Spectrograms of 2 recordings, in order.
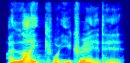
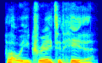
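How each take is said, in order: First: The stress is on "like". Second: The stress is on "here".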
